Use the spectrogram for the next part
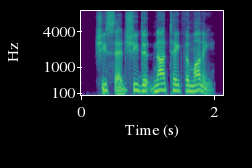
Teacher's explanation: You can hear that kind of creaky or shakiness in the voice.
